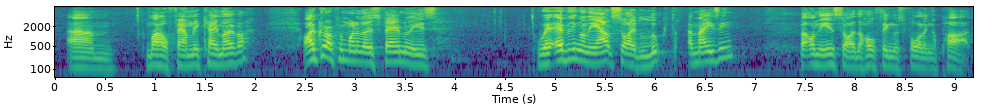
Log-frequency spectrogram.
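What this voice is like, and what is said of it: Mixed English and Australian accent. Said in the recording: “You might be able to tell from my accent. I'm a hybrid. ... So English by birth, but Aussie by choice.”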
